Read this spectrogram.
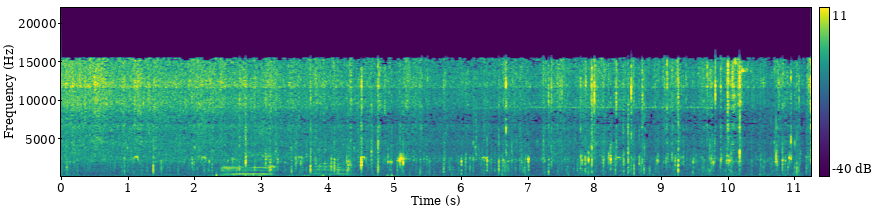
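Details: Cows walking on a project road, calling the herd: two short moos in quick succession early on, then continued scraping, clattering noise with faint rain-like patter.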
